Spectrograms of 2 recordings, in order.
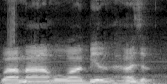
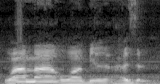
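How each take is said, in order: First: The vowel before the final consonants is stretched long. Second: The vowel before the final consonants is kept short. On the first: The speaker calls it wrong. "itu salah ya" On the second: The speaker calls it right.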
